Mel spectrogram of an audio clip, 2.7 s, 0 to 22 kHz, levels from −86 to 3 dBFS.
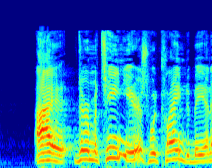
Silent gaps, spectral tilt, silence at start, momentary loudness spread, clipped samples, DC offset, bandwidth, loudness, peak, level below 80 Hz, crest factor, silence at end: none; -5 dB/octave; 0.45 s; 7 LU; 0.1%; under 0.1%; 12 kHz; -16 LUFS; 0 dBFS; -52 dBFS; 16 dB; 0 s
